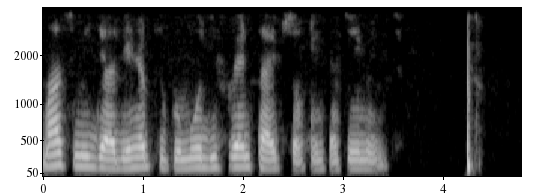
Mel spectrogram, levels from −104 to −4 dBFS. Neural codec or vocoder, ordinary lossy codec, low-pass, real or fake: none; none; 3.6 kHz; real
